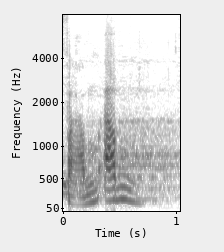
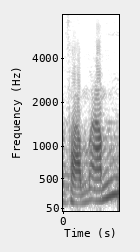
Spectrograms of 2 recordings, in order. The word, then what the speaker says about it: Phạm âm: về sau được tướng Phạm âm phạm âm chứ không phải phạm ấm nha đó Thí dụ chữ gì mà nếu mà người không biết thì cứ đọc là Phạm ấm còn mình biết thì mình đọc là phạm âm bởi vì âm đây là gì là âm thanh còn Tội phạm là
